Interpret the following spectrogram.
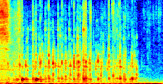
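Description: Paintbrush swirled in a glass jar of rinse water, with quick, irregular small clicks as the brush knocks against the glass.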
